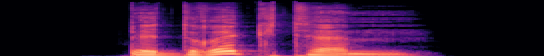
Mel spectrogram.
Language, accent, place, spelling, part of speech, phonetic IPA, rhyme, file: German, Germany, Berlin, bedrücktem, adjective, [bəˈdʁʏktəm], -ʏktəm, De-bedrücktem.ogg
- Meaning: strong dative masculine/neuter singular of bedrückt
